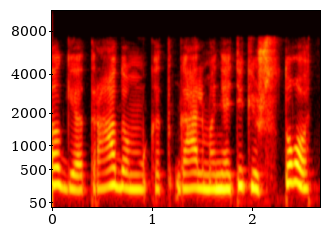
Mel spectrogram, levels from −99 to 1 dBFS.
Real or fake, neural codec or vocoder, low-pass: real; none; 7.2 kHz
